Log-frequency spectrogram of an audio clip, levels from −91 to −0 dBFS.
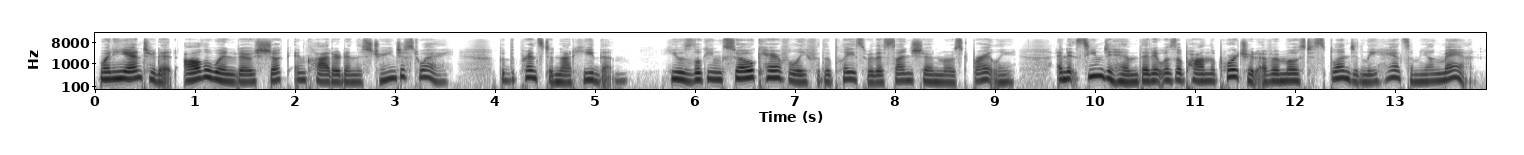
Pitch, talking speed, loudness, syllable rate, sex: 190 Hz, 230 wpm, -22 LUFS, 6.0 syllables/s, female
